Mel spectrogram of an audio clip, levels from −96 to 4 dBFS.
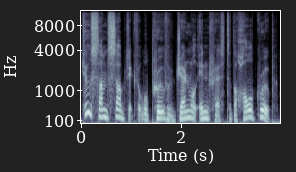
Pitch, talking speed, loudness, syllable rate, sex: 140 Hz, 195 wpm, -17 LUFS, 5.4 syllables/s, male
